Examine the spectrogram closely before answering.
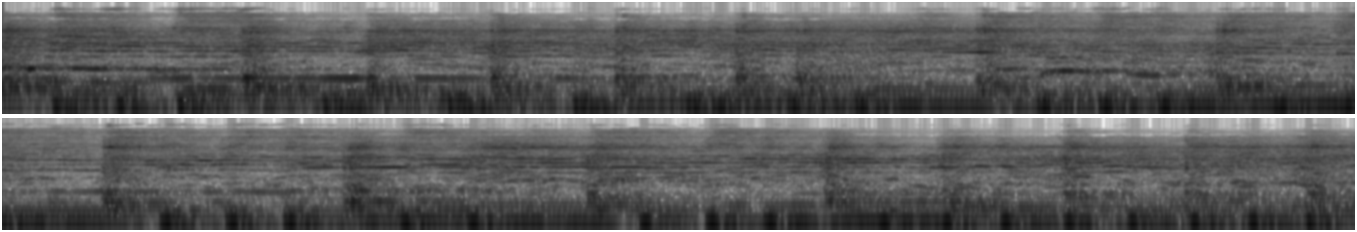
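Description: Live band playing rock-style music with a steady drum beat and heavy bass, with a voice singing in places.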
